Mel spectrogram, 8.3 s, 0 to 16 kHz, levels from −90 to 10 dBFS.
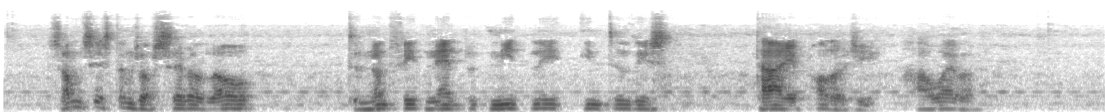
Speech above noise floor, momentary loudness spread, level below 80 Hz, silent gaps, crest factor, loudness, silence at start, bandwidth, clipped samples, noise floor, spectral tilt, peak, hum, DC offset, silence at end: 29 dB; 13 LU; -62 dBFS; none; 26 dB; -25 LUFS; 0.35 s; 10.5 kHz; under 0.1%; -55 dBFS; -4 dB/octave; -2 dBFS; none; under 0.1%; 0.75 s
